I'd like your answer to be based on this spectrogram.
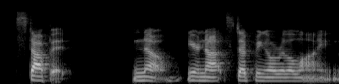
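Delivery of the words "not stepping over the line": normal talking voice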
